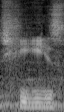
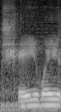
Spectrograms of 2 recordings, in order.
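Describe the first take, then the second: First: The first word sounds like 'cheese'. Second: The first word sounds like 'shay'. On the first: "he pronounces it cheese" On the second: "it's technically Che Che Wade"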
